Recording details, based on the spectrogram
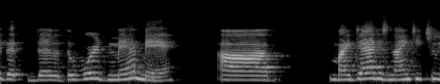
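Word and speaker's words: méme: something to tell you you did not invent the word meme or meme that's true so we have to drop an accent mark on the first syllable just to make it clear so there's a picture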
